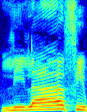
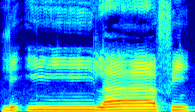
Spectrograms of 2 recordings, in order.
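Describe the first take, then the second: First: The first vowel is short, not drawn out. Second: The first vowel is drawn out long. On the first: The speaker calls it wrong. "অধিকাংশ লোক যে ভুলটি এখানে করে সেটি হচ্ছে লিলাফি বলে" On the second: The speaker calls it right. "সঠিক উচ্চারণ হচ্ছে লিই... এক আলিফ টেনে পড়তে হবে"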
